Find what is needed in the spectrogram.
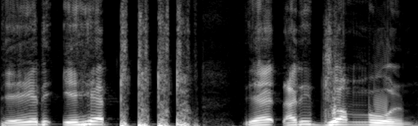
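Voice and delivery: normal talking voice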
